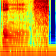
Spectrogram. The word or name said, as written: ingst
